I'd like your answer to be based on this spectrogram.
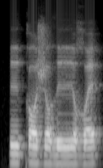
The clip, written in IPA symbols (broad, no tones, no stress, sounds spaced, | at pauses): ɨ k ɔ ʒ ɔ ð ɨː ʁʷ ɛ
